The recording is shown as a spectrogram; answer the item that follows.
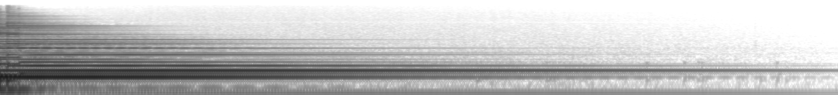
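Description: The final chord of an acoustic pop song on acoustic guitar, left to ring out and slowly fading away to silence over about eight seconds.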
